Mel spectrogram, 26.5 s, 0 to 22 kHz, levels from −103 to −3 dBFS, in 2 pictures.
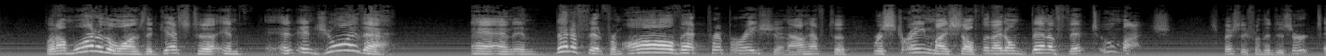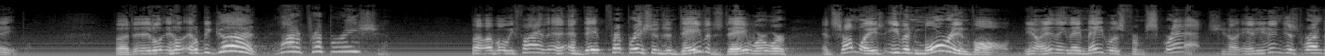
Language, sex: English, male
